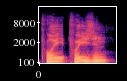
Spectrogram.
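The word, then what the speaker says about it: Preussen: So poison. Po poison. It's S, not zed.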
